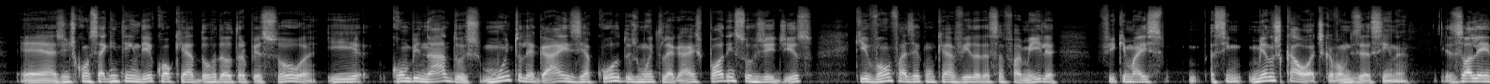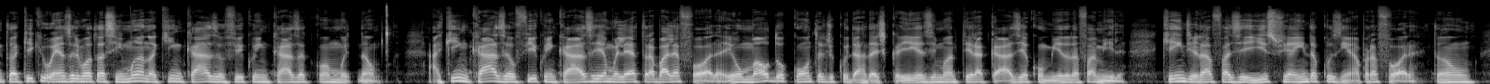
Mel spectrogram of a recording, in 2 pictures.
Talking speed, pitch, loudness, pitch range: 210 wpm, 120 Hz, -16 LUFS, 105-130 Hz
